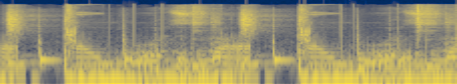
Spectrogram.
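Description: Loud glitchy electronic music: a heavy, sustained bass line under a fast, chopped beat of sharp drum hits.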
